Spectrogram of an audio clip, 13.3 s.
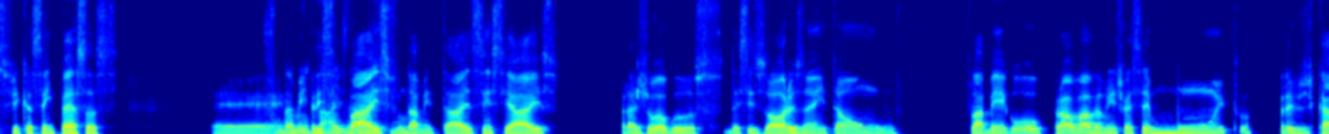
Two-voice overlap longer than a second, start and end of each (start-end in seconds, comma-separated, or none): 2.6-4.2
